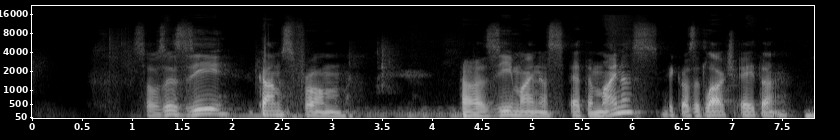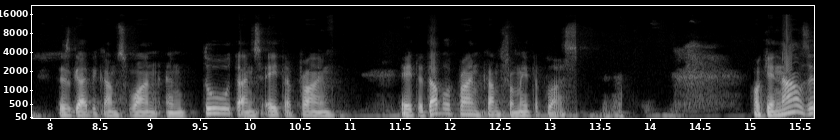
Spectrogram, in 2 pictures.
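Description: A young man lectures calmly through a headset microphone.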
